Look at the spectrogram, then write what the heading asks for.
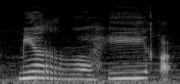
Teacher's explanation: Cara bacanya tuh meleburkan huruf nun ke huruf kedua sehingga dilafalkan dengan huruf kedua di tasydid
